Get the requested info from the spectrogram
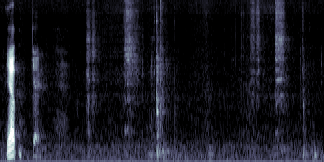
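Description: A short spoken 'yep', then near silence broken by a few faint, brief rustling noises.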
